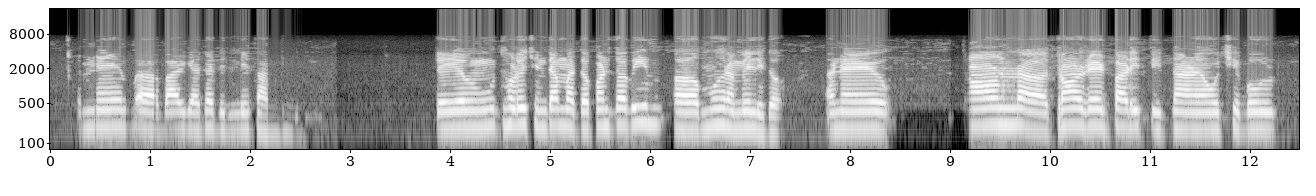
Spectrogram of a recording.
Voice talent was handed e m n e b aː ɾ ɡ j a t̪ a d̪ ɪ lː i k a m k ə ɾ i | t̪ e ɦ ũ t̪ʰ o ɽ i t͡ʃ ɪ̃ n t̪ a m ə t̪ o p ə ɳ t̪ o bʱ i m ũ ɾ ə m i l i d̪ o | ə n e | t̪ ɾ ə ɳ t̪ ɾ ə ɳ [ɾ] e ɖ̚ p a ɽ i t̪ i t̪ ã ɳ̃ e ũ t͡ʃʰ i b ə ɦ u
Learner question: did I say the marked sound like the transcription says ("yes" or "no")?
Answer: yes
